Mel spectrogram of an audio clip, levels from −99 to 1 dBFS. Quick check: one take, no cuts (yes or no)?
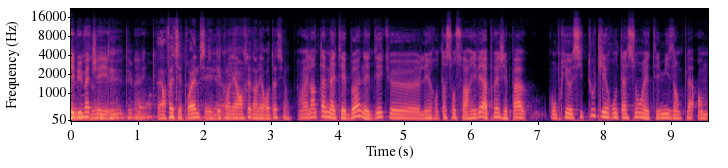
yes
